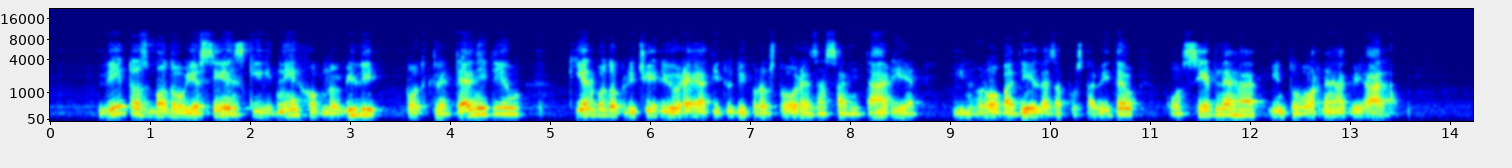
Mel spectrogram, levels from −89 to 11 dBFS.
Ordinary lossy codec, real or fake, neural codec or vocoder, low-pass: none; fake; codec, 24 kHz, 3 kbps, HILCodec; 10.8 kHz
